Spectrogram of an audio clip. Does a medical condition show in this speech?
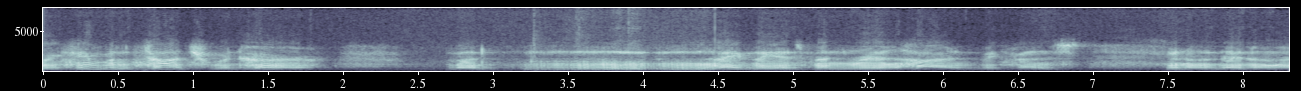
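Yes: throat cancer.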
